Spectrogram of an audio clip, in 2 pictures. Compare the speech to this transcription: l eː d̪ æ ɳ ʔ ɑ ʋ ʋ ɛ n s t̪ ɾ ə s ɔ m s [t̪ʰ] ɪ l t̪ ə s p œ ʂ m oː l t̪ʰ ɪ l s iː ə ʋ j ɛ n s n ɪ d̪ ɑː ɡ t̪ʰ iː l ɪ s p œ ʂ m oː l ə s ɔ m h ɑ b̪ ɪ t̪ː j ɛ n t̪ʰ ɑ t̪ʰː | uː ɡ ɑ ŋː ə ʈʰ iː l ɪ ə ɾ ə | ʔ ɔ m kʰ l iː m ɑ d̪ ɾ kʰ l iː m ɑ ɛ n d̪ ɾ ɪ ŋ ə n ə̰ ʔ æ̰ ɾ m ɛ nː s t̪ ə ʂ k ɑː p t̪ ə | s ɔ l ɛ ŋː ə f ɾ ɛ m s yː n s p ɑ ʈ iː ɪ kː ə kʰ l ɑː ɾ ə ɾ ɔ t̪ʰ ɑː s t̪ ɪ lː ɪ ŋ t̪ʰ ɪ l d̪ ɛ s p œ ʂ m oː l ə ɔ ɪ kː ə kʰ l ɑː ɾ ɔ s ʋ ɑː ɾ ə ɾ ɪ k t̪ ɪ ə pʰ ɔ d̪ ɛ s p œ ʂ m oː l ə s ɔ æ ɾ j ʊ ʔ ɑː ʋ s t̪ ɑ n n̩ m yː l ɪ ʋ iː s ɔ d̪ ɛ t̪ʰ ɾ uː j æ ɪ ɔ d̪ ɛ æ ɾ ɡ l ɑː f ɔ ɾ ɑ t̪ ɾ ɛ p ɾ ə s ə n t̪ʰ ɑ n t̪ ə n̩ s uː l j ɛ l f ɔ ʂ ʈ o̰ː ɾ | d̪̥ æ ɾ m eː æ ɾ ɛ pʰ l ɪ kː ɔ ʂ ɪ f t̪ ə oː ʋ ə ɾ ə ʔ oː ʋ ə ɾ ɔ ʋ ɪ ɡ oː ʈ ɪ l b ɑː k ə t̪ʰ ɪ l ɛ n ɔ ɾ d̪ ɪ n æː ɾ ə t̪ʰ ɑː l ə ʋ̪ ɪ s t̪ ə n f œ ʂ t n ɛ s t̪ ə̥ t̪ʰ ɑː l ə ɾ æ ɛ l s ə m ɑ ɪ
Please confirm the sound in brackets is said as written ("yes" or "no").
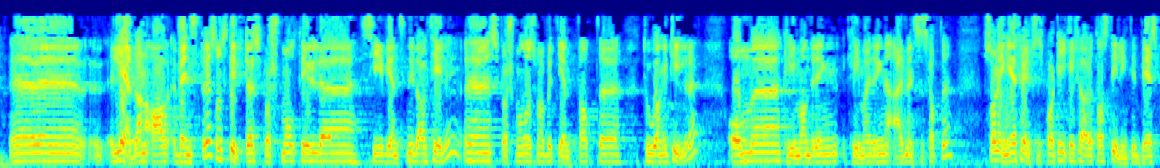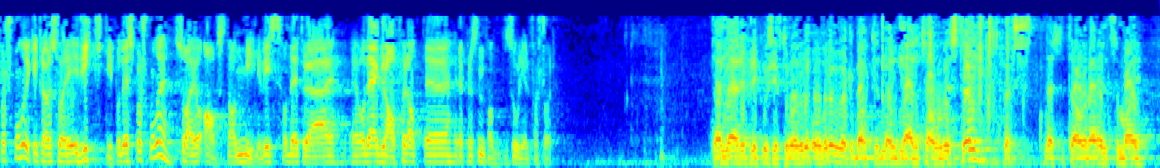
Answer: no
